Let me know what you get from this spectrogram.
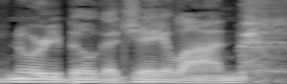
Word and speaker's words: Nuri Bilge Ceylan: Let me guess, that tattoo, it's going to be just the name of Nuri Bilge Ceylan.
